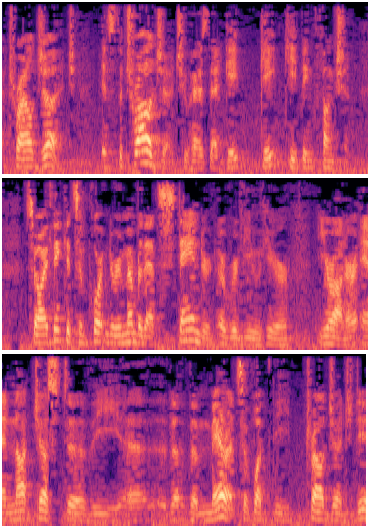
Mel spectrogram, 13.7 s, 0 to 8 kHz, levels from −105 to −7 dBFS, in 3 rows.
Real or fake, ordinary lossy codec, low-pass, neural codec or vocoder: real; AAC, 48 kbps; 7.2 kHz; none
